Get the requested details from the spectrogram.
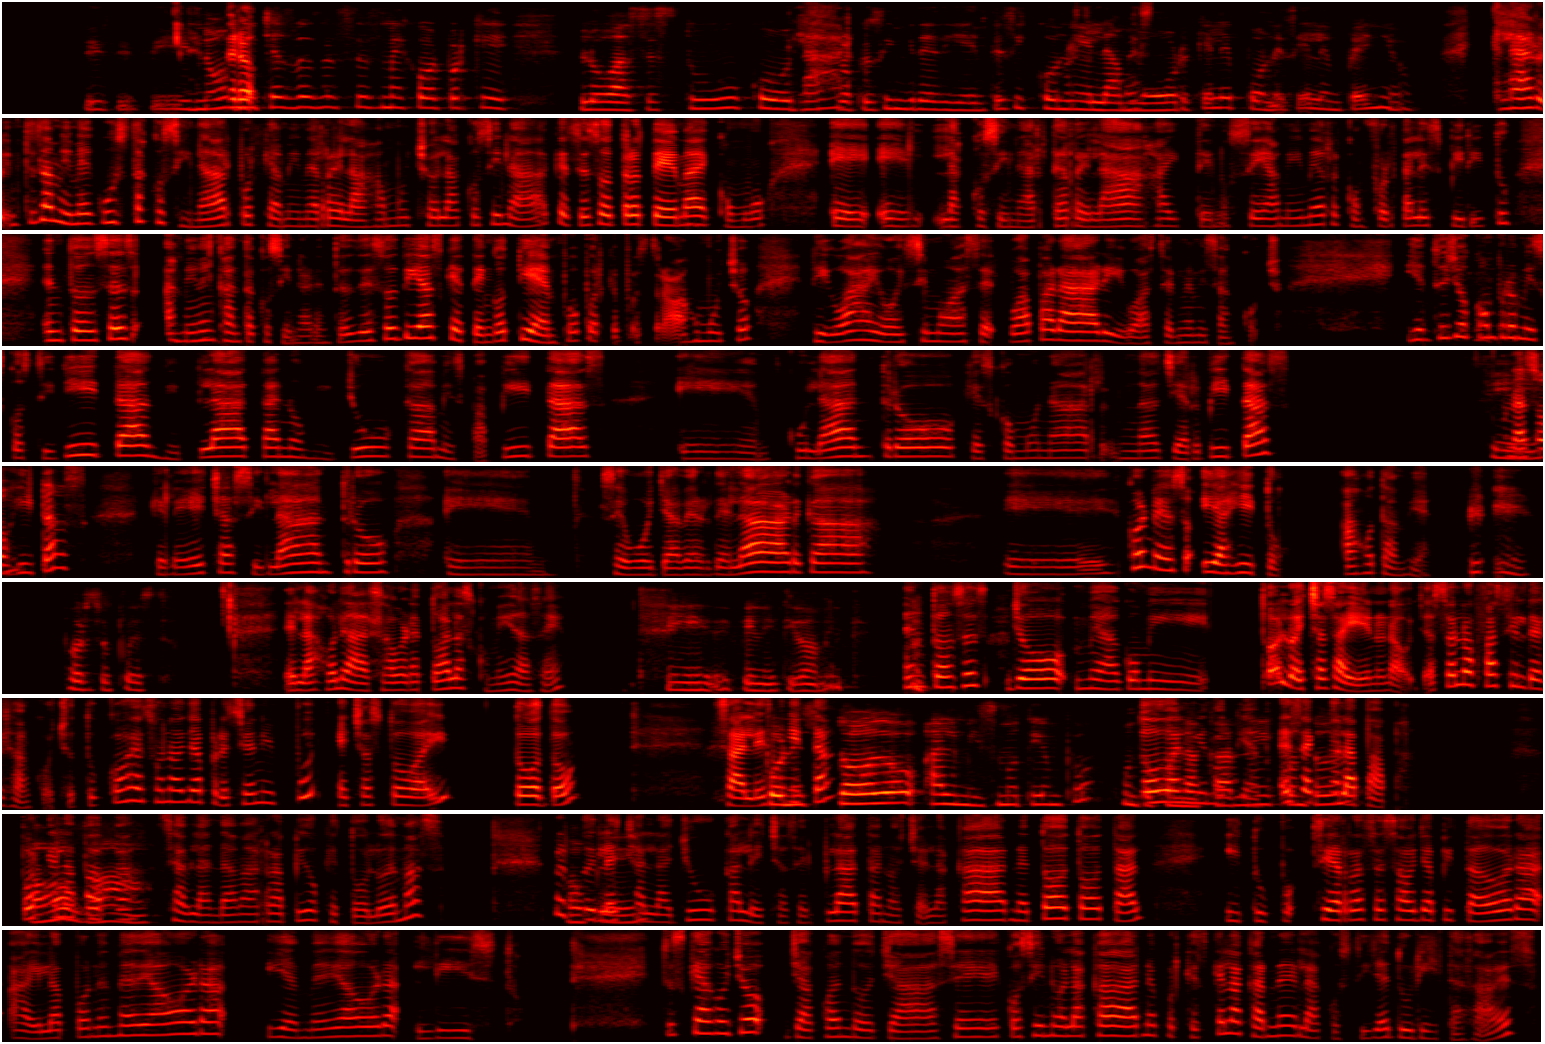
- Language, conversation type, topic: Spanish, podcast, ¿Cuál es tu comida reconfortante favorita y por qué?
- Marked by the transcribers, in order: other background noise; other noise; "unas" said as "unar"; throat clearing; chuckle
